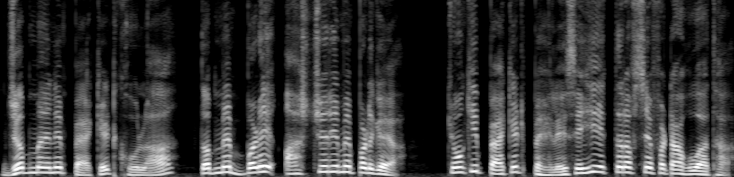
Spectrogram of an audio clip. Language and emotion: Hindi, surprised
